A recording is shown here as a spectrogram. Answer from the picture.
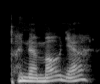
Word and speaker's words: pneumonia: walking pneumonia and I'm like how do you spell it pneumonia pneumonia yeah right and then it got me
